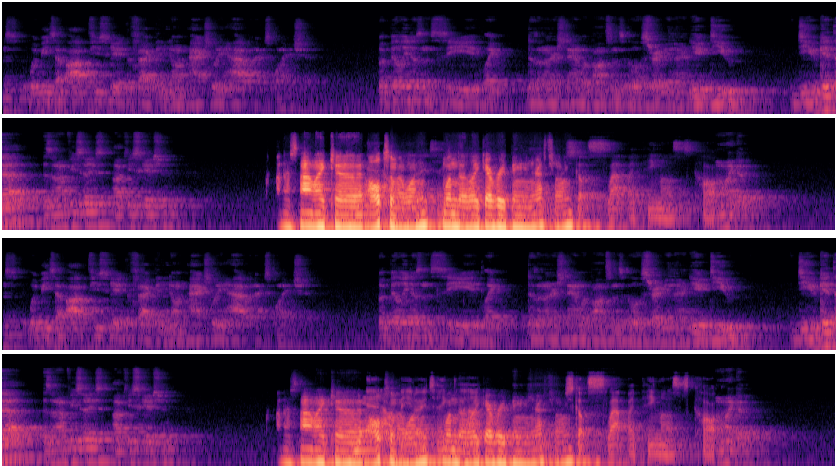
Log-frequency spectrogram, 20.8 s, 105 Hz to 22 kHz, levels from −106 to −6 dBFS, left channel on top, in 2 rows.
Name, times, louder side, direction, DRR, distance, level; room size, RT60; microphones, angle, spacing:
voice 1, 0.0-3.8 4.7-6.2 6.5-9.1 9.8-10.6 10.9-12.5 17.0-17.5 19.3-19.7, right 1 dB, 15° right, -5 dB, 5.1 m, -54 dB
voice 2, 13.9-17.6, left 5 dB, 70° left, 18 dB, 0.4 m, -27 dB
voice 3, 14.8-16.4 17.5-19.3, right 3 dB, 70° right, 10 dB, 0.8 m, -44 dB
13.0 x 11.5 x 5.0 m, 1.2 s
head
